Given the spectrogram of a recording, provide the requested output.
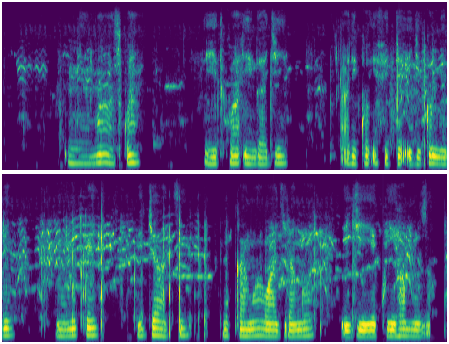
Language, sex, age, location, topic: Kinyarwanda, male, 18-24, Musanze, agriculture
